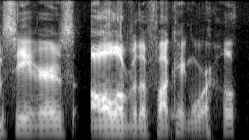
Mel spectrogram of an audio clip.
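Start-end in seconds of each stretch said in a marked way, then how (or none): none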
